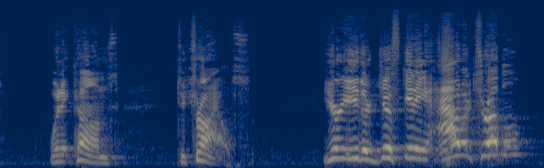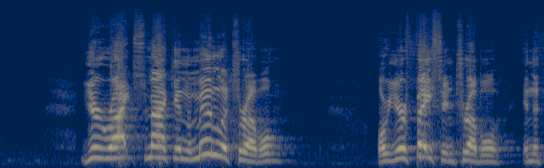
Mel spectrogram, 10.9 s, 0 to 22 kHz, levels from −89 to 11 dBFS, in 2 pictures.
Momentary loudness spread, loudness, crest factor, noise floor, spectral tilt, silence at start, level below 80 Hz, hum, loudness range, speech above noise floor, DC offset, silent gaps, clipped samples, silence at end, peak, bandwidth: 14 LU; -28 LUFS; 18 dB; -77 dBFS; -3.5 dB/octave; 0.5 s; -80 dBFS; none; 5 LU; 48 dB; under 0.1%; none; under 0.1%; 0.05 s; -12 dBFS; 16.5 kHz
